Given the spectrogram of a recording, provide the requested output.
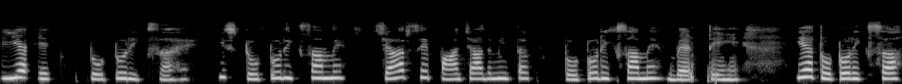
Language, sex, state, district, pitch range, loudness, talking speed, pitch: Hindi, female, Bihar, Saran, 240-290 Hz, -18 LUFS, 155 wpm, 265 Hz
